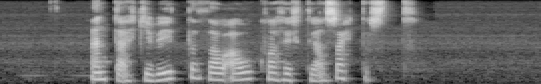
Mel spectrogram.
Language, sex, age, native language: Icelandic, female, 40-49, Icelandic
